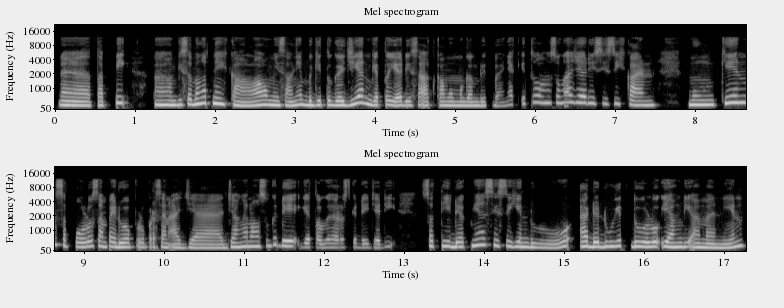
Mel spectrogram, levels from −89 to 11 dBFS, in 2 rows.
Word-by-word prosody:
nah, 190 -3 +2
tapi, 290 +11 -3 0.2
eee, 210 -1 +4
bisa 220 +2 -1
banget 260 +5 +4
nih 255 -3 +5
kalau 190 +2 +2
misalnya 200 0 +2
begitu 200 0 +1
gajian 205 +9 +3
gitu 200 0 -1
ya, 185 -2 +2
di 185 -1 -2
saat 180 - -4
kamu 185 0 -1
megang 180 0 +1
duit 175 +1 -4
banyak, 185 +7 -13
itu 270 +5 -10
langsung 300 -1 -5
aja 315 -2 -1
disisihkan, 240 -8 -4 0.4
mungkin 220 +10 +3
10 235 -6 -3
sampai 225 -3 -1
20 200 0 -1
persen 195 -1 -6
aja, 165 -1 -4
jangan 205 +6 0
langsung 235 +3 -2
gede 250 -5 0
gitu, 190 -1 -8
nggak 185 0 -9
harus 185 +1 -12
gede. 175 -2 -12
Jadi 175 +7 -10 0.3
setidaknya 240 +3 -1
sisihin 240 -8 -1
dulu, 180 +3 -3 0.2
ada 220 -2 +4
duit 230 +4 +1
dulu 225 -1 +3
yang 205 -2 +4
diamanin, 190 +3 0
210 Hz, 155 wpm, -17 LUFS, 185-240 Hz, 0.4 s, nih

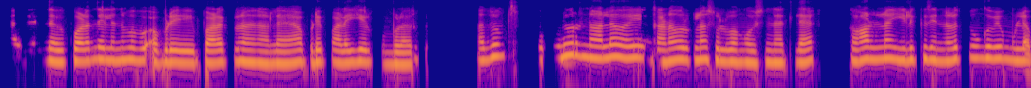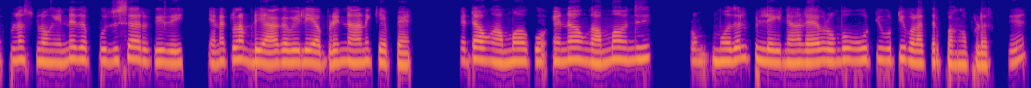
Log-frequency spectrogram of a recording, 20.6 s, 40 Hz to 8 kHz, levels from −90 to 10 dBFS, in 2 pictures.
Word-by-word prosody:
அது 180 - -13
வந்து 205 +2 -2 0.2
குழந்தையிலருந்து 215 +1 +2
வ - - +2
வ - - +1
அப்படி 195 0 +1 0.3
பழக்குனதுனால, 190 -1 +1 0.2
அப்படி 195 0 -1
பழகியிருக்கும் 190 -1 -1
போல 175 0 +2
இருக்கு. 220 - -16 0.5
அதுவும், 265 +6 0 0.5
குளுர்னால 265 -1 +2 0.2
என் 245 -2 -4
கணவருக்குலாம் 220 +2 0
சொல்லுவாங்க 200 -2 0
ஒரு 185 - -1
சில 195 -1 -2
நேரத்துல, 190 +1 -1 0.5
"கால்லாம் 230 +3 +1
இழுக்குது, 220 +2 -1
என்னால 205 +2 0
தூங்கவே 245 -1 +1
முட்ல." 215 -1 +1
அப்புட்லாம் 220 +1 -4
சொல்லுவாங்க. 195 -2 0
"என்ன 225 +5 0
இது 225 -1 +1
புதுசா 210 +4 +1
இருக்கு? 195 -1 -2
இது 180 -1 +1 0.4
எனக்குலாம் 225 +4 0
அப்படி 195 0 +3
ஆகவே 190 +1 +2
இல்லையே?" 190 -1 +3
அப்படி 180 +2 -1
நானும் 195 +1 0
கேட்பேன். 175 -2 0 0.5
கேட்டா 210 +2 -1
அவுங்க 210 -3 0
அம்மாவுக்கும் 200 +1 +1
ஏன்னா, 210 +2 +1
அவுங்க 200 -3 +1
அம்மா 225 +4 +2
வந்து 225 +2 +1 0.5
ரொம் 205 - -6 0.2
முதல் 225 +4 +2
பிள்ளையினால 190 -3 +2 0.2
ரொம்ப 200 +2 0 0.2
ஊட்டி 220 +1 -2
ஊட்டி 215 +3 -1
வளர்த்துருப்பாங்க 185 -2 0
போலருக்கு. 165 +4 -3
205 Hz, 155 wpm, -23 LUFS, 190-225 Hz, 0.5 s, அப்படி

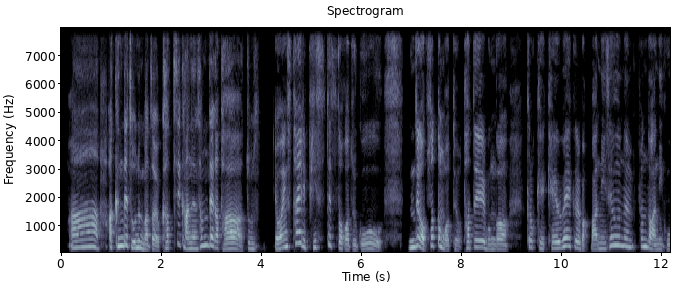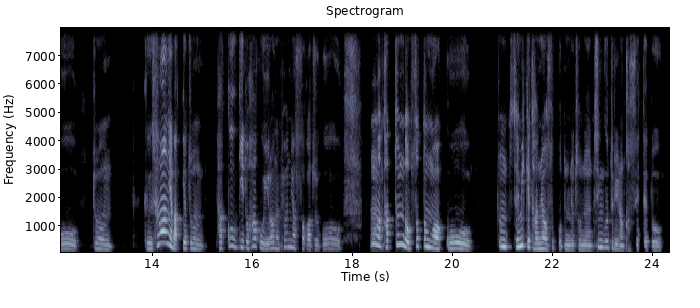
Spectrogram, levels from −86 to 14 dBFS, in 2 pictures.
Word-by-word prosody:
아. 250 +2 +2 0.2
아 - - +4
근데 295 +3 +7
저는 225 -3 +3
맞아요. 170 -5 0
같이 225 +10 +5
가는 195 - +2
상대가 295 -2 +3
다 190 -1 +3
좀 195 -1 -6 0.4
여행 230 +7 +3
스타일이 270 - +3
비슷했어 240 - +1
가지고 175 +2 -5 0.5
문제가 235 +3 +4
없었던 300 -2 +1
것 165 - -2
같아요. 165 0 -11
다들 235 +1 +1
뭔가 175 -1 -3 0.4
그렇게 235 -6 -6
계획을 230 +2 +1
막 170 - -5
많이 195 +4 -2
세우는 285 -3 -1
편도 265 -6 0
아니고 175 -1 -5 0.3
좀 180 -2 -8 0.7
그 195 -1 -5
상황에 370 - +6
맞게 180 -2 +1
좀 190 -5 -8 0.2
바꾸기도 240 +1 -5
하고 260 -3 -6
이러는 195 +1 -6
편이었어가지고 185 -7 -7 0.5
뭔가 345 -4 +1
다툼도 275 +5 +1
없었던 270 +4 +1
것 215 - +1
같고 190 -3 -2 0.5
좀 260 -1 +2
재 255 - -3
재밌게 275 -1 +5
다녀왔었거든요 185 -5 -3
저는 160 -1 -6
친구들이랑 235 -11 -3
갔을 170 - -5
때도. 145 -2 -8
215 Hz, 295 characters per minute, -24 LUFS, 180-260 Hz, 0.7 s, 근데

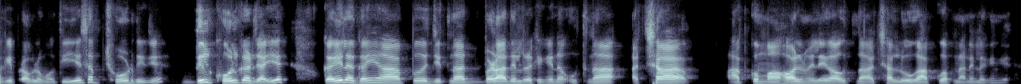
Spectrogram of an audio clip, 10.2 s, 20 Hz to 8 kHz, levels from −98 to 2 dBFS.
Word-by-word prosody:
की 125 0 -5
प्रॉब्लम 120 -1 -6
होती 110 +4 -13
है, - - -6
ये 200 - 0
सब 240 -3 -5
छोड़ 180 +4 -3
दीजिए 135 -3 -8 0.3
दिल 235 - +6
खोल 180 +3 +3
कर 205 -1 +3
जाइए। 465 +6 +3 0.4
कहीं 175 +4 +7
ल 225 -2 +5
कहीं 200 +3 +1
आप 190 +1 +1 0.2
जितना 180 +7 0 0.2
बड़ा 160 +5 +7
दिल 165 -1 -5
रखेंगे 150 +1 -6
ना 180 - -6
उतना 165 +4 -1 0.3
अच्छा 185 -1 +3 0.7
आपको 165 - -4
माहौल 140 +3 +2
मिलेगा, 140 +1 -2
उतना 140 +3 -6
अच्छा 155 - -5
लोग 140 -1 -5
आपको 130 - -1
अपनाने 115 -2 -12
लगेंगे। 95 -3 -19
155 Hz, 190 wpm, -22 LUFS, 130-185 Hz, 0.7 s, कहीं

